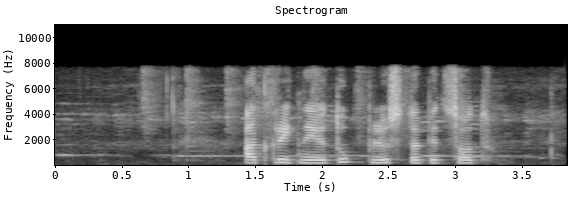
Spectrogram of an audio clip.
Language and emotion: Russian, neutral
